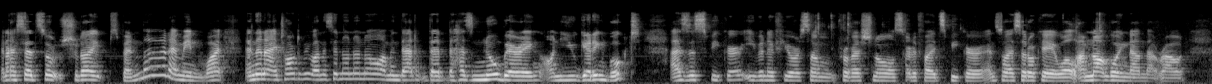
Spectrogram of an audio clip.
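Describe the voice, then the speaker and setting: Speaking very fast with fairly even intonation, a woman with a medium-pitched voice is heard over noticeable background noise. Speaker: motivational speaker. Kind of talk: interview.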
